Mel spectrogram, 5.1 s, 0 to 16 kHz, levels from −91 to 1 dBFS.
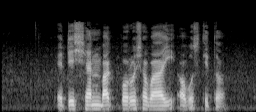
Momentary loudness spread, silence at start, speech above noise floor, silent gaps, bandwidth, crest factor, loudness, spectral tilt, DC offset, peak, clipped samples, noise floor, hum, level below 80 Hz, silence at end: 11 LU; 1.15 s; 39 dB; none; 7.8 kHz; 18 dB; -19 LUFS; -6 dB/octave; under 0.1%; -2 dBFS; under 0.1%; -57 dBFS; none; -62 dBFS; 0.65 s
